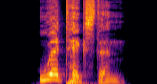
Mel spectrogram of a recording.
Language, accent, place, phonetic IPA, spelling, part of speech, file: German, Germany, Berlin, [ˈuːɐ̯ˌtɛkstn̩], Urtexten, noun, De-Urtexten.ogg
- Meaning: dative plural of Urtext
